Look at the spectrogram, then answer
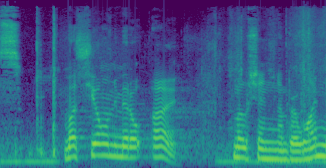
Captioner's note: speaking French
